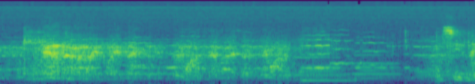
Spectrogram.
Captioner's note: crackling voice speaking in intercom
